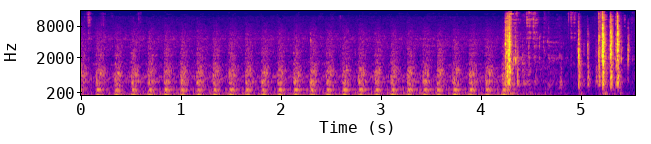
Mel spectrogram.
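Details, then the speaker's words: Honda Civic EP3 after replacing the idle air control valve (code P1519): steady starter cranking about three beats per second for four seconds, engine never catches; crank no start, owner suspects blown fuel pump fuse as before. "this happened before last time, it wouldn't start, and that is because the fuel pump fuse had gone, so I'll probably have to change that again."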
